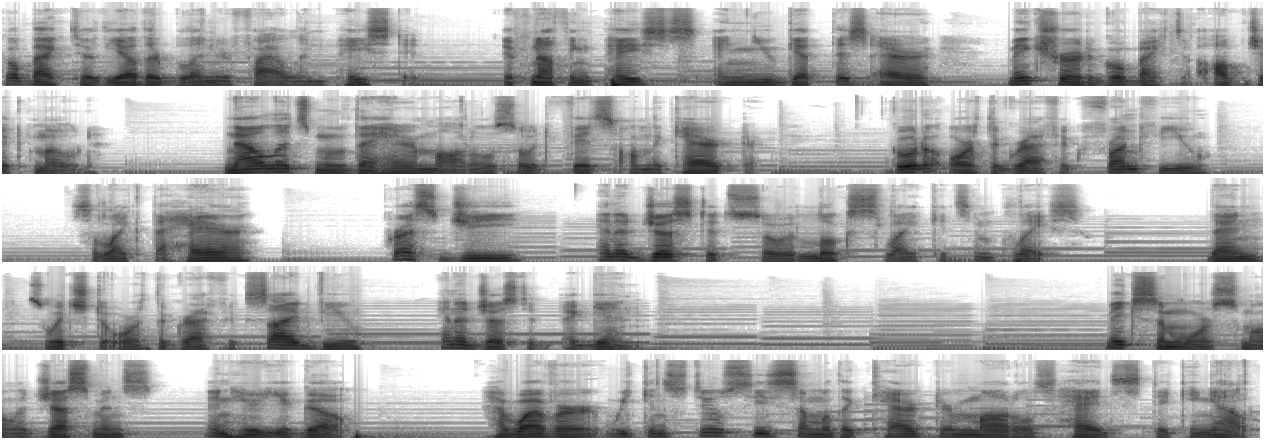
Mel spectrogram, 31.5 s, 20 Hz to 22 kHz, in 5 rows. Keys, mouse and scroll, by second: 1.5 ctrl+v, 2.2 Left, 3.1 ctrl+v, 5.9-7.1 drag, 11.9 KP_1, 13.5 click, 15.0 g, 18.3-18.7 scroll up 6, 18.7 scroll down 1, 19.5 KP_3, 20.1-20.5 scroll down 4, 21.6 g, 26.1 click, 29.1-31.2 shift+middle drag, 31.2 click.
